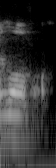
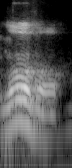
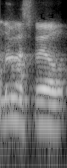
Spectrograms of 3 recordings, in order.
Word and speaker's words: Louisville: So, if you really want something to do, you got to go to Louisville. And that's how you say it, Louisville. Not Louisville, not Louisville, Louisville.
